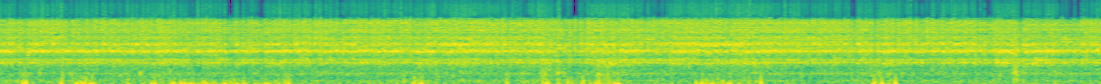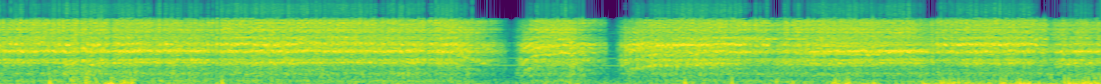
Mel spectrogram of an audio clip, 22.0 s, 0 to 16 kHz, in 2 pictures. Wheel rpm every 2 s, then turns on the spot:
230, 240, 230, 220, 230, 230, 230, 190, 110, 210, 220.
none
